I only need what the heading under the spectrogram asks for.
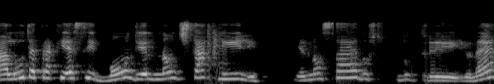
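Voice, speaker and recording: Speaking at a moderate pace, a high-pitched woman makes very wide pitch swings. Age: 60s. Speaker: domestic workers' union leader. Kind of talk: panel debate talk. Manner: halting, with frequent fillers.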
